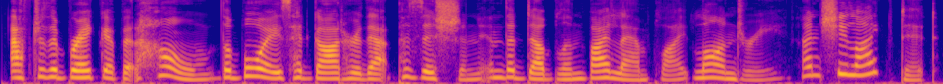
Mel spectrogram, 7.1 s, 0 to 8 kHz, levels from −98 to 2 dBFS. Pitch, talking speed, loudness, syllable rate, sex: 225 Hz, 185 wpm, -21 LUFS, 4.5 syllables/s, female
